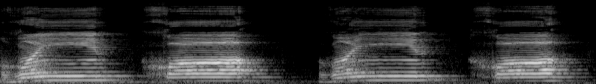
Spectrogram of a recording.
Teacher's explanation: یہ حلق کے اوپر والے حصے سے ادا ہوتے ہیں۔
